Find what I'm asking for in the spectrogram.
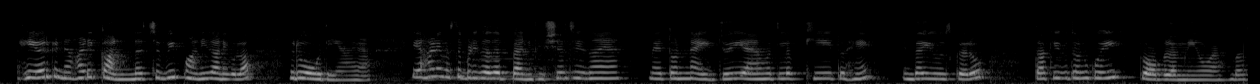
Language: Dogri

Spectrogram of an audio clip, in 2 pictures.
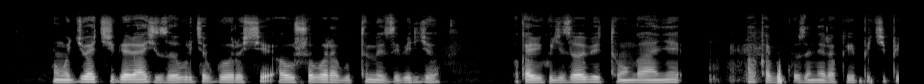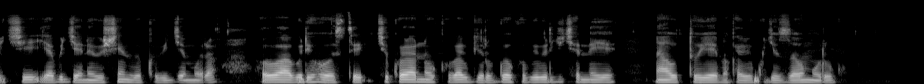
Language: Kinyarwanda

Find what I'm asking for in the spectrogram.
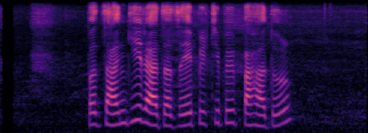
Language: Nepali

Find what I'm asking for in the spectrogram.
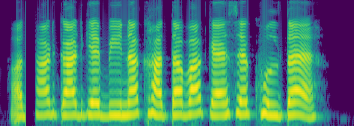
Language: Magahi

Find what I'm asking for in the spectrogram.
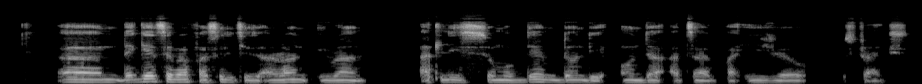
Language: Nigerian Pidgin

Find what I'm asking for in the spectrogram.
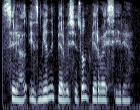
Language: Russian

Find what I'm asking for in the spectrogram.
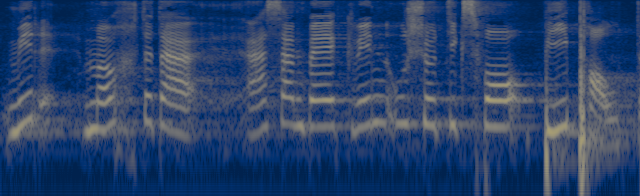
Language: Swiss German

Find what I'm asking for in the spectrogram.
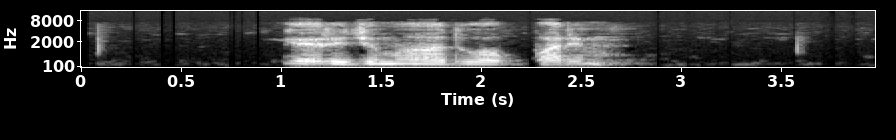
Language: Kalasha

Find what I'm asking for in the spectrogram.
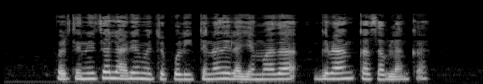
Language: Spanish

